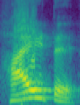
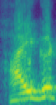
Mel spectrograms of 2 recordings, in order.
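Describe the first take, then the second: First: The g sound is silent. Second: The g sound is pronounced. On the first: The speaker calls it right. "तो ये silent है" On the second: The speaker calls it wrong. "हाइगट बोलते हैं ना कभी, सुना है कभी, नहीं"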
